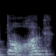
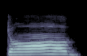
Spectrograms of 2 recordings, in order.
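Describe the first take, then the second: First: The word is said at normal speed. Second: The word is said slowly, each sound enunciated.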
